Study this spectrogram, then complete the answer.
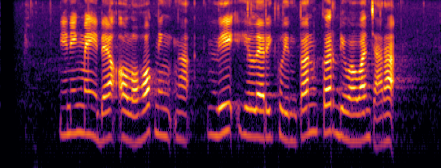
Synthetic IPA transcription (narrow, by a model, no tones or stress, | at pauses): niniŋmɛidɛʔɔlɔɦɔk̚niŋ | liɦilaɾiklint̪ɔnkɨrdiwawaɲt͡ʃaɾa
